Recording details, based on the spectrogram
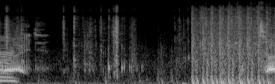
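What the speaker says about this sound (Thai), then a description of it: "BK ห้าสิบเจ็ด มา อัตราลั่นปืนใช้ได้นะ" Rapid bursts of BK-57 rifle fire in Call of Duty Mobile Hardpoint mode, sharp repeated shots clustered early and then a dense stretch of gunfire near the end, with someone talking over parts.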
